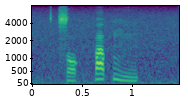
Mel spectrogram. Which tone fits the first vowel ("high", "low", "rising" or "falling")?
low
